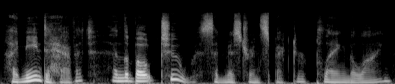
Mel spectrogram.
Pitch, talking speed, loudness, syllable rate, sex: 120 Hz, 225 wpm, -20 LUFS, 4.9 syllables/s, male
